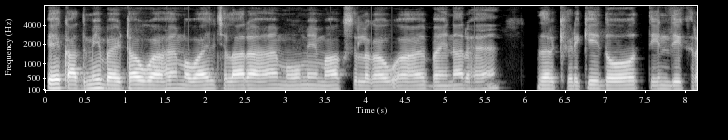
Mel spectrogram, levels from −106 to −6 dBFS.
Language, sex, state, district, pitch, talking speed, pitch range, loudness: Hindi, male, Bihar, Bhagalpur, 130 Hz, 175 wpm, 125-135 Hz, -16 LUFS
